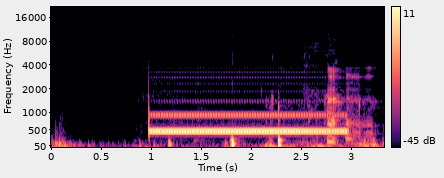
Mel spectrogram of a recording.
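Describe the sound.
A telephone dial tone sounds as a call is being placed. It is a steady, pure electronic hum that starts abruptly, holds evenly for about two seconds with a few faint clicks over it, then cuts off.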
